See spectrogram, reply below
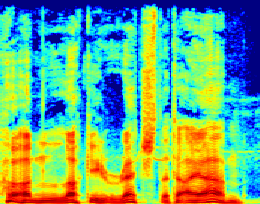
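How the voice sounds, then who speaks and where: A man voicing a cruel, grumbling male carter who speaks loudly and roughly. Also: fairly low pitch, measured pace, background noise. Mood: self-pitying.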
